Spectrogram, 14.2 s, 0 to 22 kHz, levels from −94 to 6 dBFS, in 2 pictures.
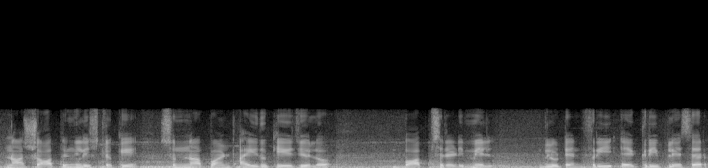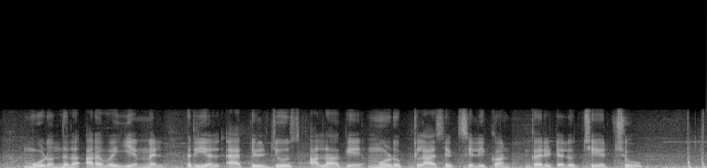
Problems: constant background noise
